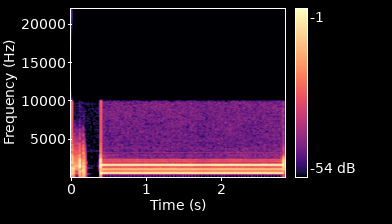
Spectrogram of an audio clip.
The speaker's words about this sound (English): But to my ears, they were so different that when I first heard that special dial tone on Neil's 660, I didn't even realize that that was meant to be the same tone as what I got when I left my phone off the hook.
